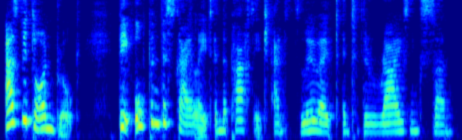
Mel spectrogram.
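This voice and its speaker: A woman's voice: mid-range voice, big pitch swings, normal speed, husky. A woman storyteller narrating a bedtime story expressively for children.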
